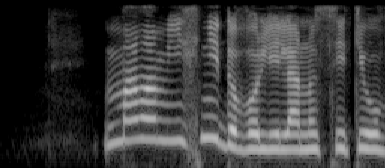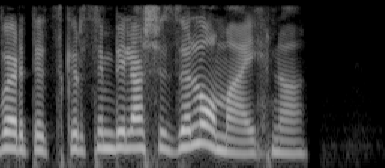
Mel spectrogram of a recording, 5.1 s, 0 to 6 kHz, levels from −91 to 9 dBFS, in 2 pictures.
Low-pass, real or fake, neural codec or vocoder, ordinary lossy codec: 5.4 kHz; fake; codec, 16 kHz, 8 kbps, FunCodec, trained on LibriTTS, 25 frames a second; MP3, 48 kbps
